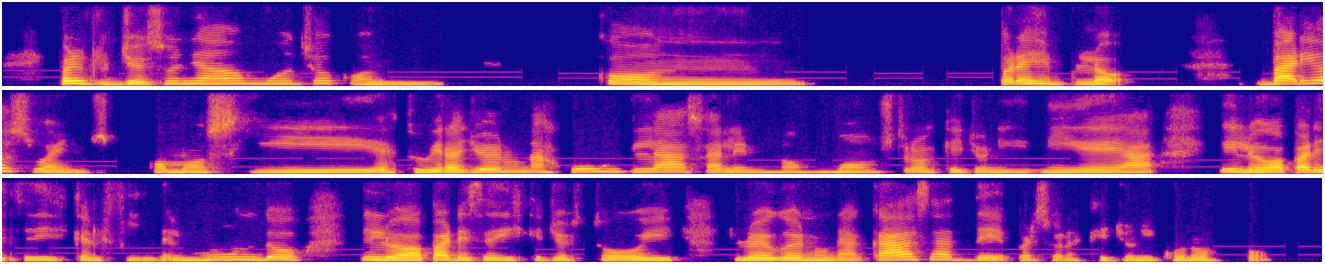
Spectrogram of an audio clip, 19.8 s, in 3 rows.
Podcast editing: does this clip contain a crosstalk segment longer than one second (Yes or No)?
No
